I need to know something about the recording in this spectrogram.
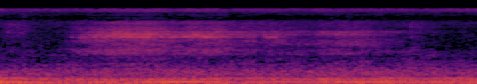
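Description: A woman breathing in slowly through her nose during a deep-breathing exercise: a faint airy hiss that swells about a third of a second in and fades after about a second and a half, over a low steady room hum.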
